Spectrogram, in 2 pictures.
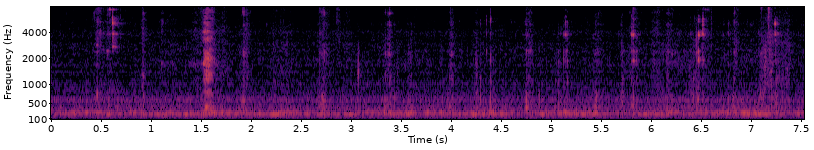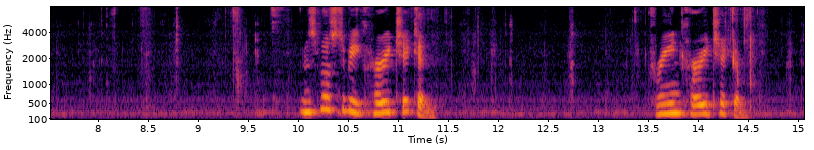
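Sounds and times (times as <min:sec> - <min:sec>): low steady hum: 0:00.0 - 0:15.0
faint chewing: 0:00.4 - 0:10.0, 0:11.4 - 0:13.5, 0:14.2 - 0:15.0.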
